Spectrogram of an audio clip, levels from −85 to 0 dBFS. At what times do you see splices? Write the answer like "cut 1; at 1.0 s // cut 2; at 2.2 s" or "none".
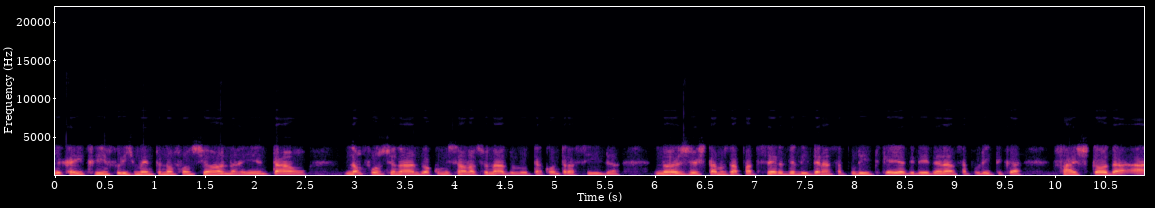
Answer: none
